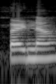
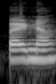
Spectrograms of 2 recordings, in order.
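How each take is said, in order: The two takes are said the same way.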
